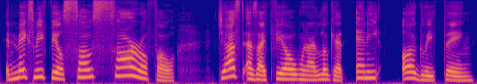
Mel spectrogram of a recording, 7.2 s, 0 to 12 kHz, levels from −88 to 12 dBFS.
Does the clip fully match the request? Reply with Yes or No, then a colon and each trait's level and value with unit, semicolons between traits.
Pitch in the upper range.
Yes: high, 225 Hz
